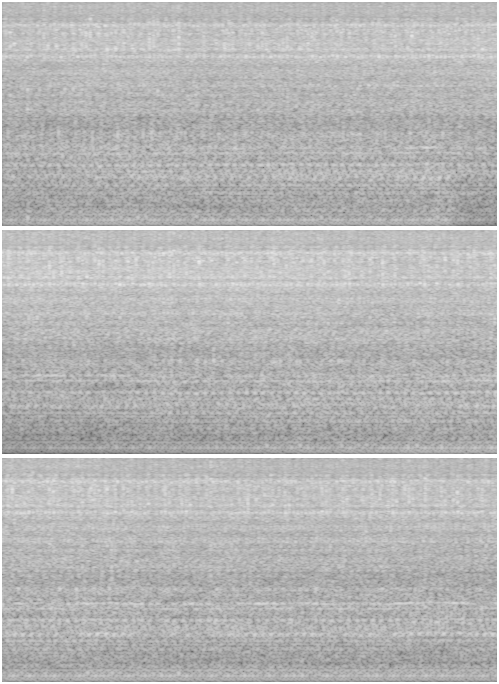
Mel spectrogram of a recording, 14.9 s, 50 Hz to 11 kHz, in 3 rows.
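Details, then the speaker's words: 1971 VW Super Beetle air-cooled flat-four; steady even idle around 1400 rpm without stumbling after loosening the idle jet; normal idle, it would not idle at all before this; timing and dwell not yet adjusted. "Absolutely was not idle before this."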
